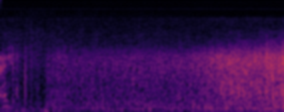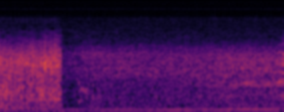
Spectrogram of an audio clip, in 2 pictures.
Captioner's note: car accelerating; car engine accelerating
